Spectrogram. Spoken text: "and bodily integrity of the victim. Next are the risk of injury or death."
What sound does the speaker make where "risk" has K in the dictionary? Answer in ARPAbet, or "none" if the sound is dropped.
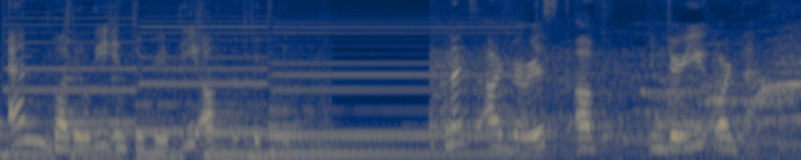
K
